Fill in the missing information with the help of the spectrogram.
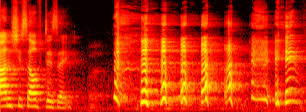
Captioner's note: laughing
